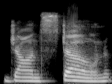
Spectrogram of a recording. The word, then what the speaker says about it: Johnstone: it's and then uh it's actually spelled John Stone but pronounced Johnston um so that's j-o-h-n-s-t-o-n-e um so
